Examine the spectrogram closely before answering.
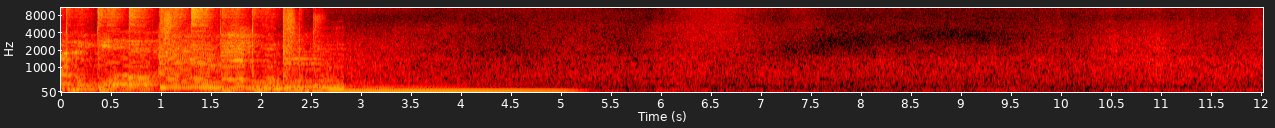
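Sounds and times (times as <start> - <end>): ocean surf on beach: 0.0 - 12.0.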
